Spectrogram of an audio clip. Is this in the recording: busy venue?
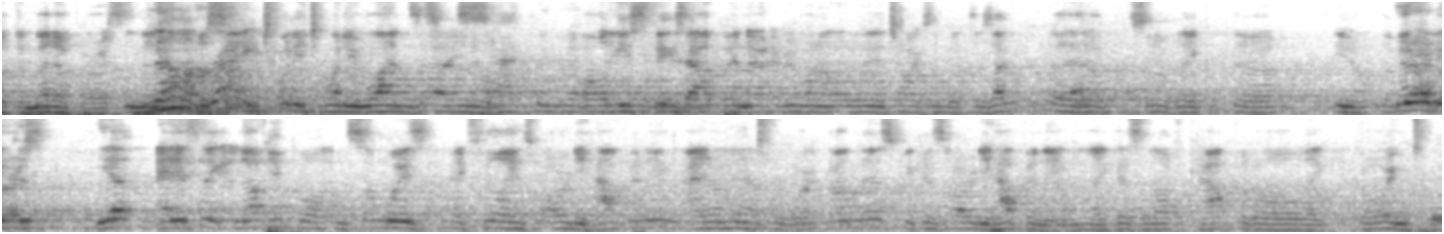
yes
